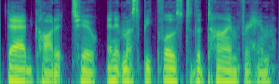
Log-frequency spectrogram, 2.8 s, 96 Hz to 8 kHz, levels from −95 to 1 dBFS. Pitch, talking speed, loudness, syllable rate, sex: 95 Hz, 300 wpm, -18 LUFS, 5.8 syllables/s, male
